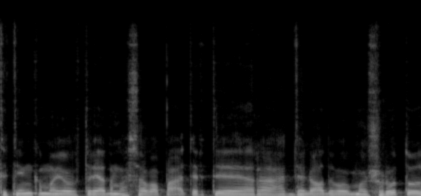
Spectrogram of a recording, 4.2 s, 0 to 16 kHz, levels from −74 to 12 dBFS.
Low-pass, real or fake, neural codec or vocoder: 14.4 kHz; fake; codec, 44.1 kHz, 7.8 kbps, Pupu-Codec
